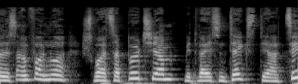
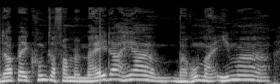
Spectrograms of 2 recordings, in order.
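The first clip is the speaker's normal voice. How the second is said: ordinary talk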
